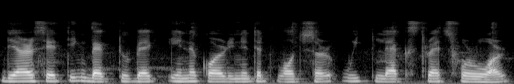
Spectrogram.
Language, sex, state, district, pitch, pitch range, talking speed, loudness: English, male, Assam, Kamrup Metropolitan, 135 Hz, 130-145 Hz, 150 wpm, -17 LUFS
